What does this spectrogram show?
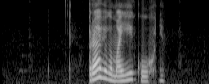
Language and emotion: Russian, neutral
